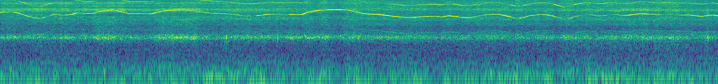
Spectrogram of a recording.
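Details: Steady high-pitched high-speed dental handpiece whine, wavering in pitch as it cuts, during crown tooth preparation using a gum protector for aesthetic restoration.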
